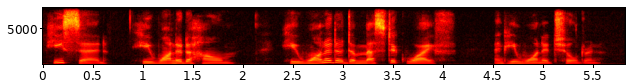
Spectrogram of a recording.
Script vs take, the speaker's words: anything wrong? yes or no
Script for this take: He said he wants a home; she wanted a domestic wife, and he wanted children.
yes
